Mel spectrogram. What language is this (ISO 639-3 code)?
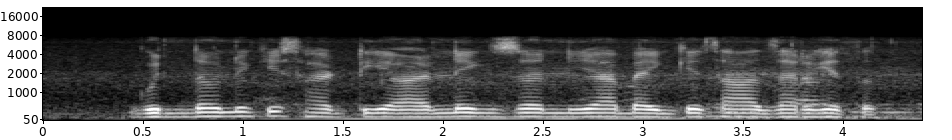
mar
